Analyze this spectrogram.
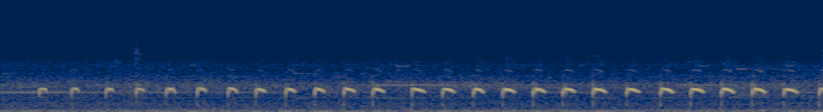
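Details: Screech owl at the nest with a seven-day-old owlet, fed snake in the afternoon: short hooked mid-pitched notes repeated about three times a second in a steady run, over a low hum.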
